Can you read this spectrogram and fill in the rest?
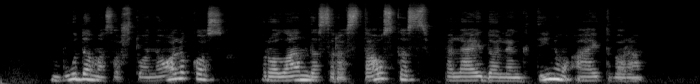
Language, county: Lithuanian, Alytus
